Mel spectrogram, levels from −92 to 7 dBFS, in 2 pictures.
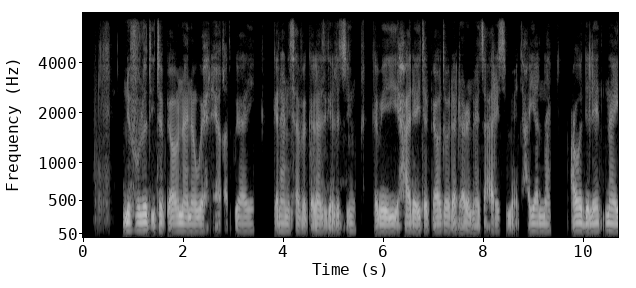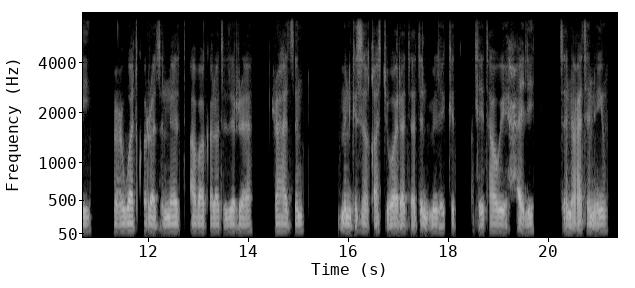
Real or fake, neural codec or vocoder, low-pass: real; none; 7.2 kHz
